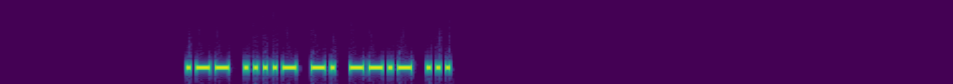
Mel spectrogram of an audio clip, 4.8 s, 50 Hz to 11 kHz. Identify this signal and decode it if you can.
Morse code, heard as a keyed tone, about 51 wpm, 700 Hz. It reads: W4NQS
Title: USA Call Signs - 5 Characters - Repeated 2x - 50wpm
